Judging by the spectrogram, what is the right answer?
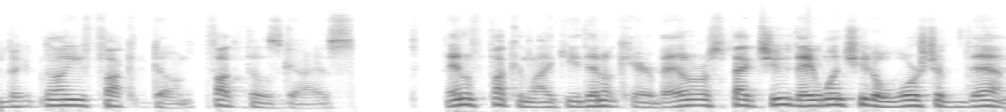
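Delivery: heated, fast, worked-up, angry rant. Ranting to co-hosts who keep agreeing, the speaker admits getting heated, heated. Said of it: "I'm getting heated".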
